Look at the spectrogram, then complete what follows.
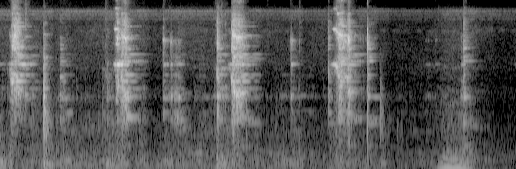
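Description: Hand-cranked rubber sheeting rollers pressing a wet sheet of coagulated natural rubber. There are four short, sharp bursts of clatter, about a second apart, as the rollers turn.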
